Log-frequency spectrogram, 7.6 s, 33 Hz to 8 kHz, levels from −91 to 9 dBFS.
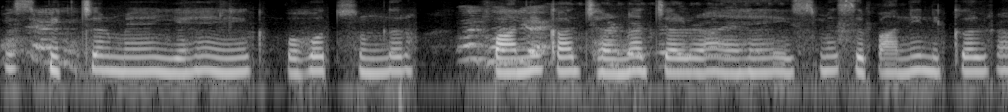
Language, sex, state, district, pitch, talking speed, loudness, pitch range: Hindi, female, Rajasthan, Bikaner, 240 Hz, 150 wpm, -21 LUFS, 230-250 Hz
